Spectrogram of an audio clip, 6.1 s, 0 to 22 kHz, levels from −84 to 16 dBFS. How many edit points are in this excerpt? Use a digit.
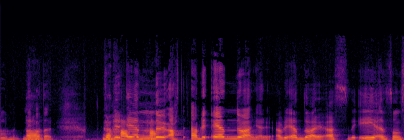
1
